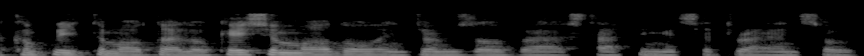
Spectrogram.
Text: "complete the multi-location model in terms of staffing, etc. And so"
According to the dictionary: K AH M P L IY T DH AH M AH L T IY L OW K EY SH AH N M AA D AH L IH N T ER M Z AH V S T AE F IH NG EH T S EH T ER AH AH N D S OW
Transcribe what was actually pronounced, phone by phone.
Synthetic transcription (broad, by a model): K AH M P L IY T DH AH M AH L T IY L OW K EY SH AH N M AA D L IH N T ER M Z AH V S T AE F IH NG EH T S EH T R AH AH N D S OW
